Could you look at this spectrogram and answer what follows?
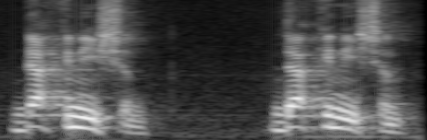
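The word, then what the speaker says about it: definition: सो कैसे प्रोनाउंस करोगे इस वर्ड को? डेफिनेशन, नो डेफिनेशन। यूजुअली इसको डेफिनेशन बोलते हैं, इट इज नॉट डेफिनेशन, इट इज डेफिनेशन, डेफिनेशन।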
